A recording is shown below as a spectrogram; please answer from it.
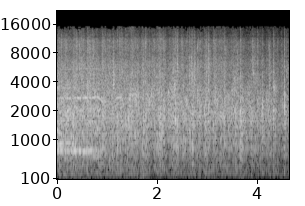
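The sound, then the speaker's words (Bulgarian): A church audience clapping: dense, continuous applause holds at a steady, full level for the whole stretch, with no pauses. “ако ръкопляскаш, ръкопляскай, като че наистина вярваш.”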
